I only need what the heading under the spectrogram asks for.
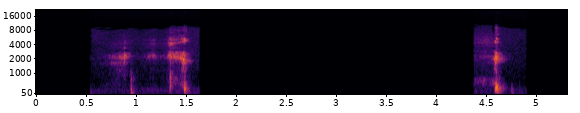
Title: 12/15/21, Slow Hiccups after Breakfast (Recording from today)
